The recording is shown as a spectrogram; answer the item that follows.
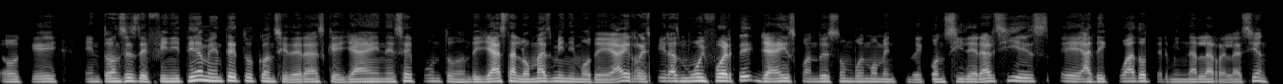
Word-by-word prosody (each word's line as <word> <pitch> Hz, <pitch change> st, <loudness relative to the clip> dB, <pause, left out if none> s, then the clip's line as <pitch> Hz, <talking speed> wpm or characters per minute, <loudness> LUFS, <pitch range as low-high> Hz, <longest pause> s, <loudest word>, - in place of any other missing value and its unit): Okey, 125 Hz, +1 st, -4 dB, 0.3 s
entonces 140 Hz, +3 st, 0 dB
definitivamente 160 Hz, -, +3 dB
tú 155 Hz, +1 st, -1 dB
consideras 130 Hz, -3 st, -1 dB
que 110 Hz, -3 st, -3 dB
ya 125 Hz, +2 st, +1 dB
en 130 Hz, 0 st, -2 dB
ese 150 Hz, +4 st, 0 dB
punto 140 Hz, -3 st, -8 dB
donde 120 Hz, -1 st, -2 dB
ya 135 Hz, +3 st, +6 dB
hasta 145 Hz, +1 st, +4 dB
lo 120 Hz, -3 st, +1 dB
más 140 Hz, +1 st, +2 dB
mínimo 135 Hz, -5 st, 0 dB
de 110 Hz, 0 st, 0 dB
ay, 165 Hz, +6 st, +4 dB
respiras 150 Hz, +2 st, -2 dB
muy 155 Hz, +3 st, +4 dB
fuerte, 165 Hz, +5 st, +4 dB
ya 140 Hz, -3 st, +4 dB
es 150 Hz, -2 st, +1 dB
cuando 140 Hz, -2 st, -6 dB
es 135 Hz, -3 st, -2 dB
un 140 Hz, -2 st, -4 dB
buen 135 Hz, 0 st, -3 dB
momento 120 Hz, -4 st, -5 dB
de 110 Hz, -1 st, -9 dB
considerar 125 Hz, +2 st, -1 dB
si 170 Hz, +2 st, -1 dB
es, 145 Hz, -2 st, -5 dB
eh, 140 Hz, -4 st, -2 dB
adecuado 140 Hz, +3 st, -1 dB
terminar 115 Hz, -3 st, -8 dB
la 120 Hz, 0 st, 0 dB
relación. 110 Hz, +8 st, -4 dB
135 Hz, 175 wpm, -23 LUFS, 120-145 Hz, 0.3 s, ya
